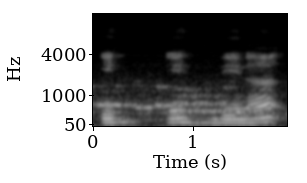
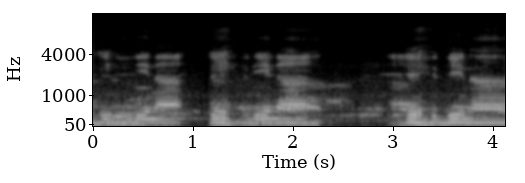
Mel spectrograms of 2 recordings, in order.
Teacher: Lemahnya ha karena terlalu berlebihan menjauhkan dua pita suara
